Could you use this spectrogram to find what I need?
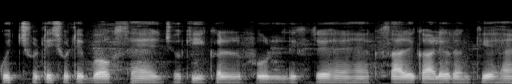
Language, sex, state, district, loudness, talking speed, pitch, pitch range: Hindi, male, Jharkhand, Deoghar, -19 LUFS, 175 wpm, 95 Hz, 90-100 Hz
